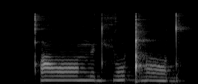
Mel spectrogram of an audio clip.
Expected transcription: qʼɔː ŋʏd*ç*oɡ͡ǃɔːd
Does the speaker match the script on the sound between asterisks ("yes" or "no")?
yes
